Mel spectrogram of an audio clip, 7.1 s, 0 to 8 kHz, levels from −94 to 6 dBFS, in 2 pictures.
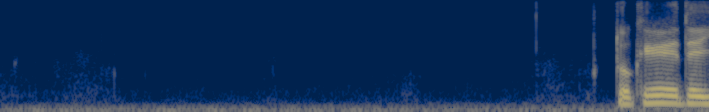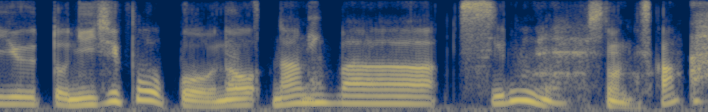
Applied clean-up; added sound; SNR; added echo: neural diffusion model UNIVERSE++.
